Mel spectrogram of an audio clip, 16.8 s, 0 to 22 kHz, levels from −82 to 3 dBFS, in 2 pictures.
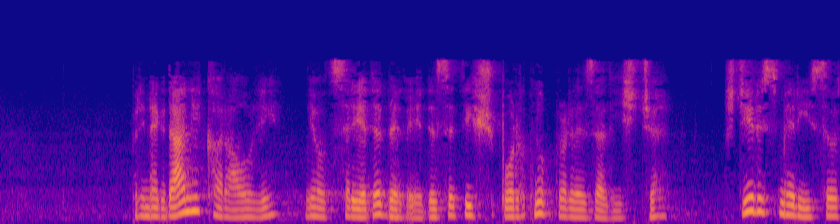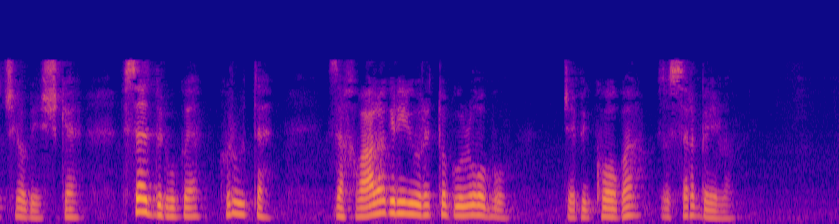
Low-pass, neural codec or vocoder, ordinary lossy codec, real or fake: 7.2 kHz; codec, 16 kHz in and 24 kHz out, 0.8 kbps, FocalCodec, streaming, 65536 codes; MP3, 32 kbps; fake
